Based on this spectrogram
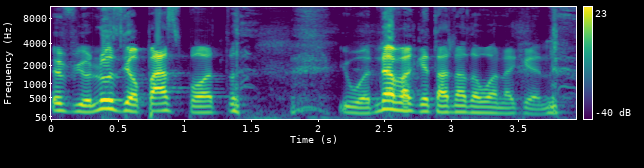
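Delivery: mock Nigerian accent, Lagos style.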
